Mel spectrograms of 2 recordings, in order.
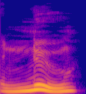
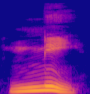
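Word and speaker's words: ν: thing for this one it is not new it is NI this is a little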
